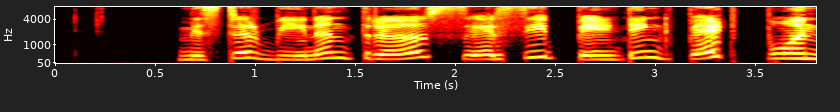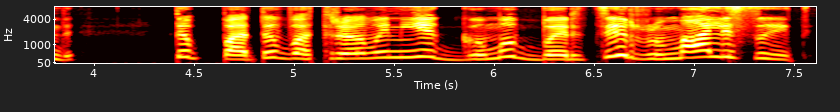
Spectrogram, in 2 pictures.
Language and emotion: Kashmiri, disgusted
